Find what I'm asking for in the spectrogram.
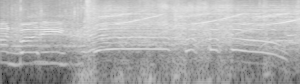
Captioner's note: cheering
